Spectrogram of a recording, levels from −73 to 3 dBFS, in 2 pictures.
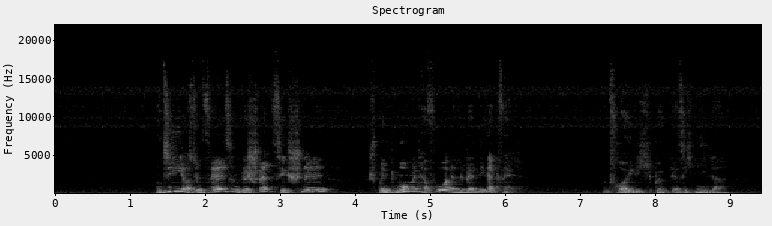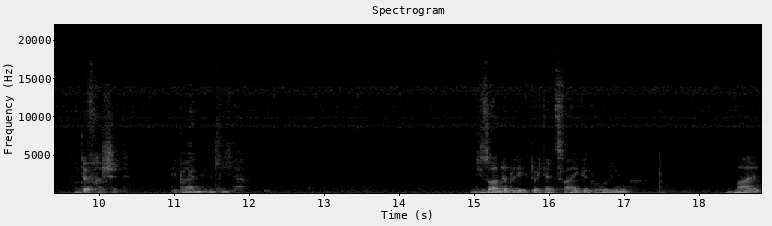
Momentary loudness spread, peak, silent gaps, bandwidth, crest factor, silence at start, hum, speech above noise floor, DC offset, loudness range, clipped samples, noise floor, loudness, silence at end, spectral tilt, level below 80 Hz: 25 LU; -14 dBFS; none; 18.5 kHz; 20 dB; 0 s; none; 24 dB; under 0.1%; 12 LU; under 0.1%; -57 dBFS; -34 LUFS; 0 s; -5.5 dB/octave; -64 dBFS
